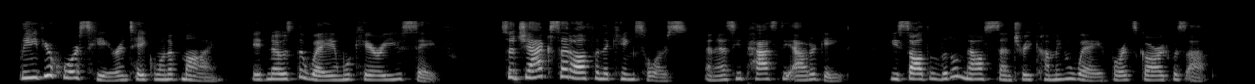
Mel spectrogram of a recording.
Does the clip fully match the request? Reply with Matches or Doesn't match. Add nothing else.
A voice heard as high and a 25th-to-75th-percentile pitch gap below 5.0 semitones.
Matches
